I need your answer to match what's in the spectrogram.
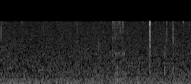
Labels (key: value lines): label: ambient
recorder: HydroMoth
